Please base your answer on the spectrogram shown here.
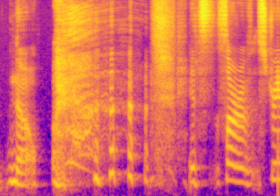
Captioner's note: laughs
